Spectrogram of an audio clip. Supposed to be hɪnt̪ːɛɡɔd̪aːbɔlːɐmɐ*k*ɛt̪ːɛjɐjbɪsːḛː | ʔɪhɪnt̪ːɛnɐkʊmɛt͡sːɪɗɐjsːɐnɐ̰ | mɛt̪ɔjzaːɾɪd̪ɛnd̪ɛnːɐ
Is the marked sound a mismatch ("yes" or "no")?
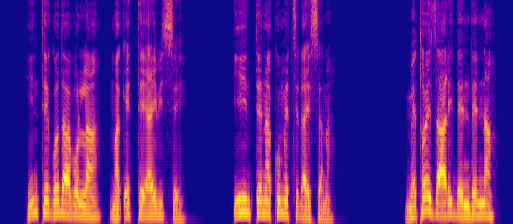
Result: yes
